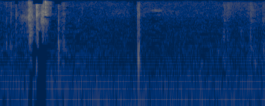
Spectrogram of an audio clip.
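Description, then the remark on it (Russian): A brief scuffle of plastic handling, then a moment later a single sharp click as a cable plug that had been pulled out is pushed back into the computer socket until it clicks. “И теперь обратно можно вставить до щелчка.”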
